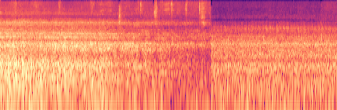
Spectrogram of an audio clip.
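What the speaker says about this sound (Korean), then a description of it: "이번엔 컨테이너가 빠져있는 화물열차가 지나가는군요." A broad, steady rumble and clatter of a freight train with empty container cars rolling past nearby, loud at first and easing slightly, beside a plum blossom grove in spring.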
